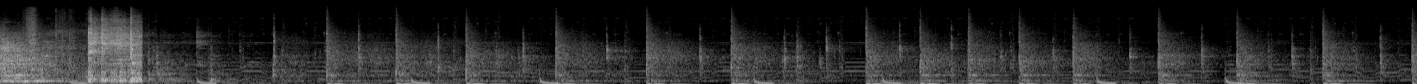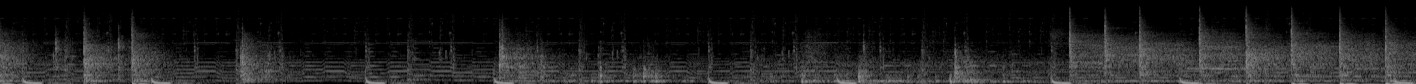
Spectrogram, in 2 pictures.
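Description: Background music over a cooper hammering a metal hoop down onto a wooden barrel with a hoop driver: repeated sharp hammer blows, about one or two a second, after a loud clatter at the start as the hoop is dropped over the staves.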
